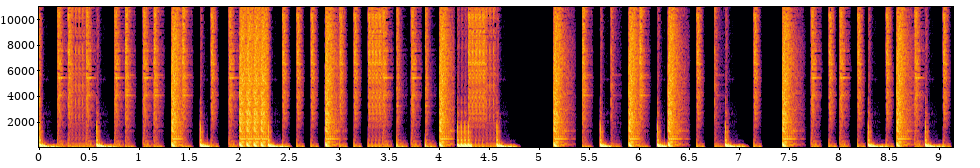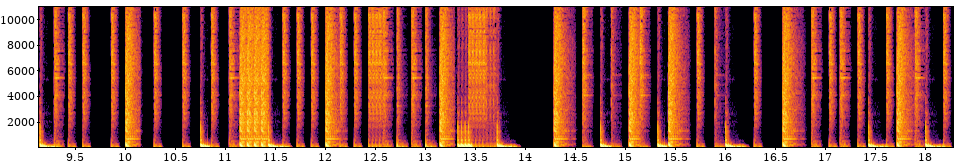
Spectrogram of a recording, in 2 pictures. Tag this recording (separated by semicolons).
cut; hiphop; stuff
